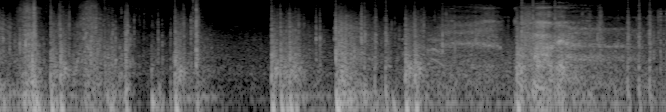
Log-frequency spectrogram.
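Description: Gunfire in a DMZ online shooter match on Al Mazrah, sharp bursts and cracks arriving in clusters with quieter gaps between them, loud and close, with faint game noise in the background.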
